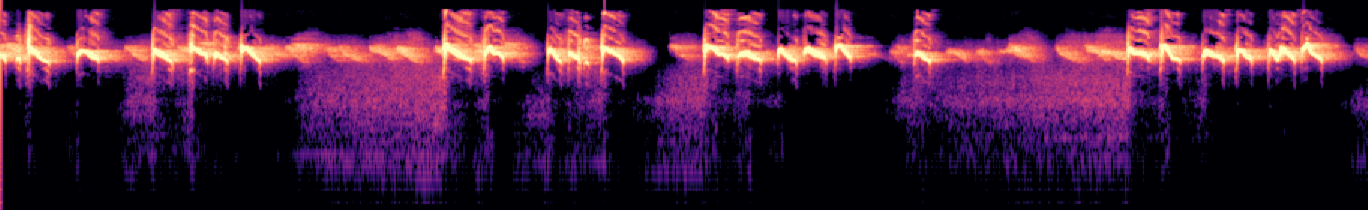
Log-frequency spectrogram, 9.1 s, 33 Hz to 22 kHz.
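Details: Sung by a Malaysian white-eye in Singapore on a stable, warm, sunny 20 March 2023: clusters of quick, piercing chirps repeated throughout, with short breaks and faint background rustling.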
